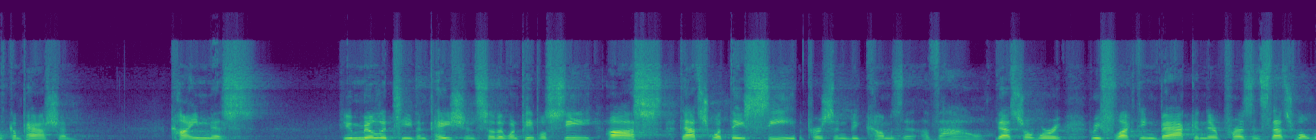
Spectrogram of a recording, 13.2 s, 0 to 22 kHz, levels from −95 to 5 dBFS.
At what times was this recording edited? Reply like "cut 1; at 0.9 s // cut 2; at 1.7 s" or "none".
cut 1; at 4.2 s // cut 2; at 8.0 s // cut 3; at 9.9 s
